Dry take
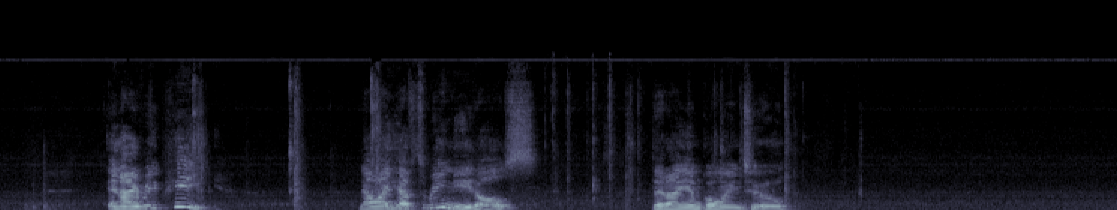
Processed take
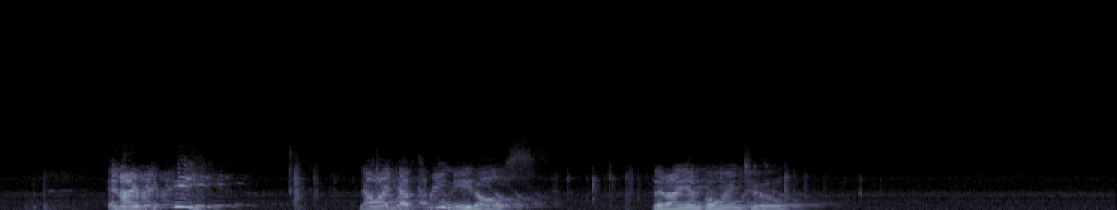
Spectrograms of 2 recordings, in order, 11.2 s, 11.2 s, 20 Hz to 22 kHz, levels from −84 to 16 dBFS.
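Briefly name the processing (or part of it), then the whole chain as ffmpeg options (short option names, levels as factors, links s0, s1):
frequency-shifting delay pedal into a guitar cabinet: -filter_complex "[0:a]asplit=4[s0][s1][s2][s3];[s1]adelay=194,afreqshift=75,volume=0.224[s4];[s2]adelay=388,afreqshift=150,volume=0.0741[s5];[s3]adelay=582,afreqshift=225,volume=0.0243[s6];[s0][s4][s5][s6]amix=inputs=4:normalize=0,highpass=93,equalizer=f=170:t=q:w=4:g=7,equalizer=f=410:t=q:w=4:g=5,equalizer=f=1100:t=q:w=4:g=3,equalizer=f=1700:t=q:w=4:g=8,equalizer=f=3400:t=q:w=4:g=8,lowpass=f=3800:w=0.5412,lowpass=f=3800:w=1.3066,volume=0.398"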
